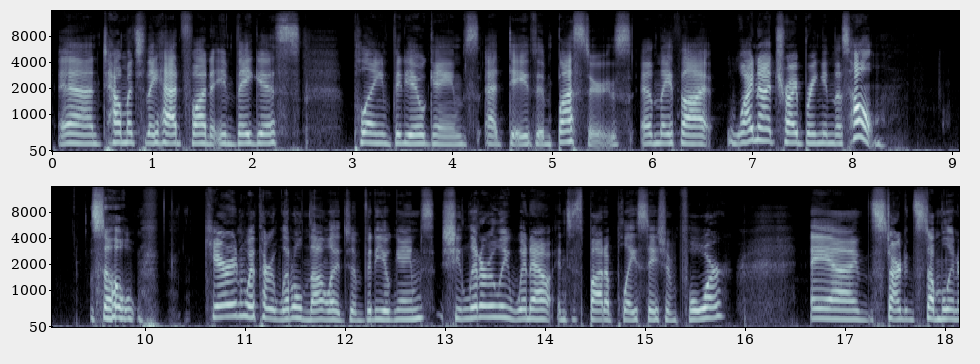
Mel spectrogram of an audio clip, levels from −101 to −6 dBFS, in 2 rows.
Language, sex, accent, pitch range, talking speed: English, female, American, 230-275 Hz, 150 wpm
